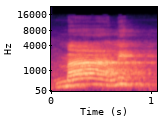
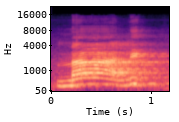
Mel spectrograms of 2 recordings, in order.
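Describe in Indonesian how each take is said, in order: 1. Vokal pertama setelah m dibaca panjang. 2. Vokal pertama setelah m dibaca panjang.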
